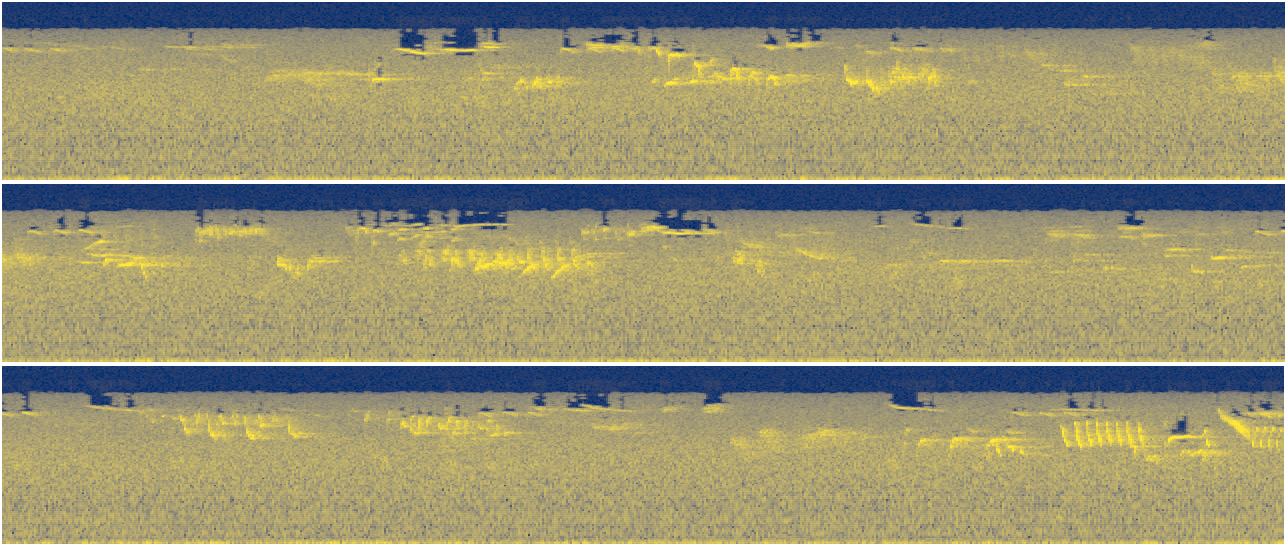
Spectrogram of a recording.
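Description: Birds chirping and calling, short high calls and quick trills coming every second or so, over a steady faint background hiss.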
